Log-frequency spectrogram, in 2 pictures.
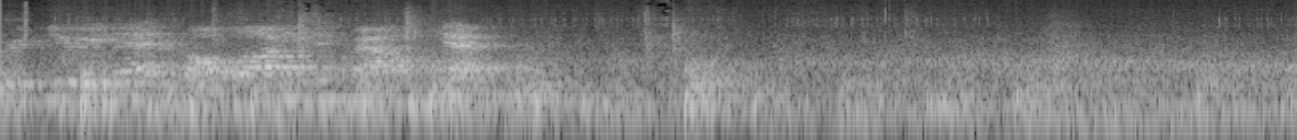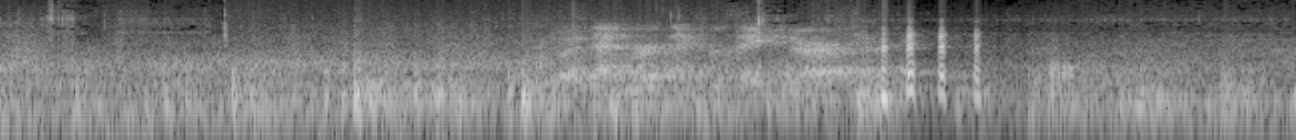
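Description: Hoofbeats of a horse trotting and cantering on soft dirt arena footing, with indistinct voices talking at the start and again near the end.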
